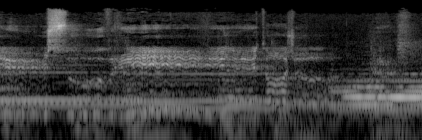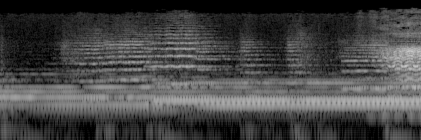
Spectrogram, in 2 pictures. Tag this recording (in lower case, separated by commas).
inside a large room or hall, classical music, orchestra, music, opera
